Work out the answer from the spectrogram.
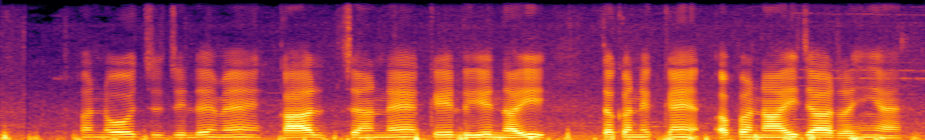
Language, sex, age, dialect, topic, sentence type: Hindi, male, 46-50, Kanauji Braj Bhasha, agriculture, statement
